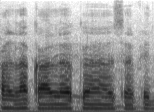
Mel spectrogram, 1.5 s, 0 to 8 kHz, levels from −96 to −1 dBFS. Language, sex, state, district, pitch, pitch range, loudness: Chhattisgarhi, male, Chhattisgarh, Sarguja, 105 Hz, 105-110 Hz, -15 LUFS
